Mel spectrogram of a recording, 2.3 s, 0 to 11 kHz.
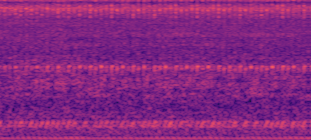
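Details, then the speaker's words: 2007 Audi A4 2.0 FSI, 141K miles, after engine rebuild for low oil pressure: steady, slightly fast idle with no misfires; owner suspects purge flow system and ECU still recalibrating; normal idle, sounds good. "so it could just be that the purge flow system and ecu are recalibrating getting everything going but it sounds good so you sound great"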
